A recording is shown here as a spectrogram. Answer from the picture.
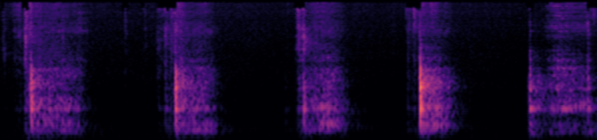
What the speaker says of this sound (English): if this chopping is loud, just turn the volume on your phone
